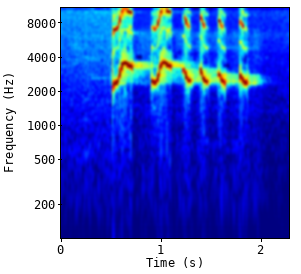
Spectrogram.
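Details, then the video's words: Single phrase of orange-headed thrush song used to prompt other orange-headed thrushes to sing: two long, rising whistled slurs followed by four shorter, falling whistles, all loud and clear, lasting about one and a half seconds. "pancingan anis merah bikin anis merah lain cepat ngeplong"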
